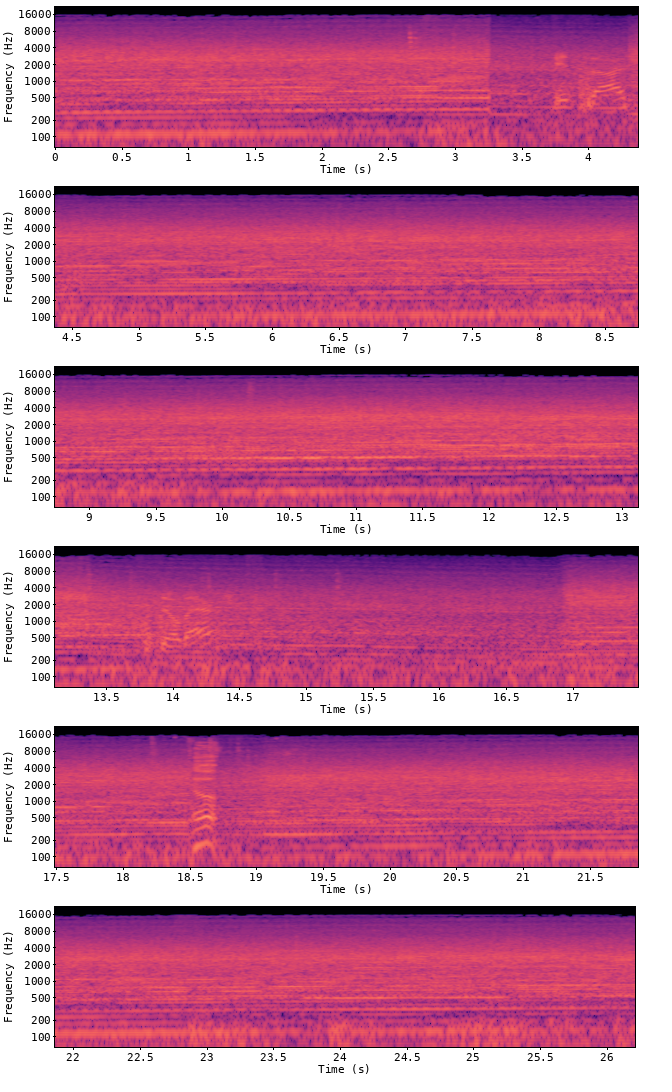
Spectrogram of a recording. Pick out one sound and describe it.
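A race car engine roars steadily, shifting pitch as the car speeds up and slows.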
